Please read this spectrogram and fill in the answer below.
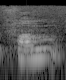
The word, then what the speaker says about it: femme: Das ist mit so einem FEM-M-E e geschrieben, also so dass man es sowohl Fam als auch Fem lesen kann. Wobei es ja auch Leute gibt, die F-E-M-M-E Fem aussprechen und Leute, die F-E-M-M-E Fam aussprechen.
